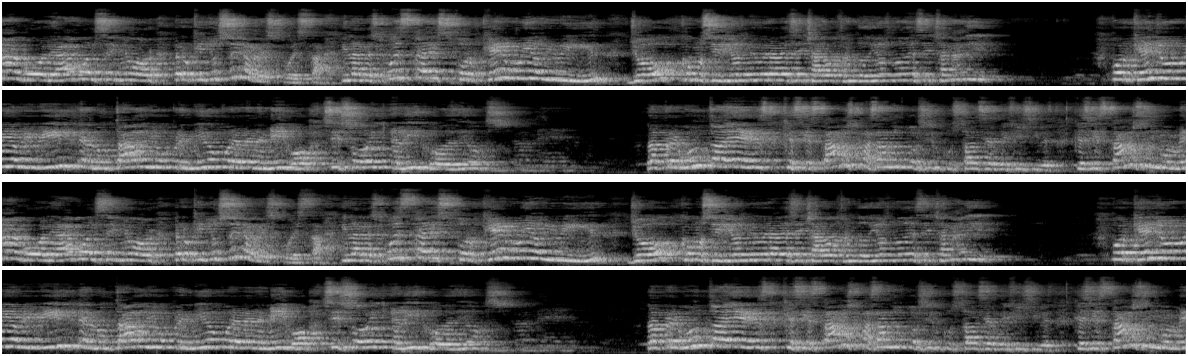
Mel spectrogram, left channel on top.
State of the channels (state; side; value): normal; both; correlation 0.41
